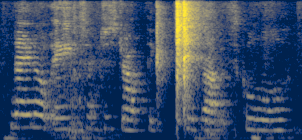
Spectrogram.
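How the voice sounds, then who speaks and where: A woman in her thirties chats slowly and loosely while she cleans, her breath a little short. She sits a few steps from the mic in a roomy kitchen. Loud clattering dishes and cutlery fill the space around her. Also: on the high side, steady tone, distant mic, very noisy. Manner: unhurried, meandering, many ums. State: slightly out of breath. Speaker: vlogger. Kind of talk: rambling casual chat while cleaning. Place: home kitchen.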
